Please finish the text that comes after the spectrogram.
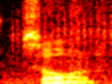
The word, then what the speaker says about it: Sadhbh: Scythe. Aye, Either. Scythe. I still don't think I can say it right. It's literally like the number 5, but you put an S in the front of it.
